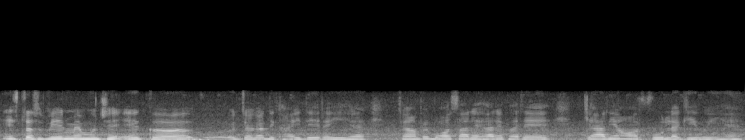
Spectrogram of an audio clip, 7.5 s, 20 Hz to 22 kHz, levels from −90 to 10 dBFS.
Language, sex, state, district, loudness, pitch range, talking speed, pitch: Hindi, female, Chandigarh, Chandigarh, -14 LUFS, 220-245 Hz, 185 wpm, 235 Hz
